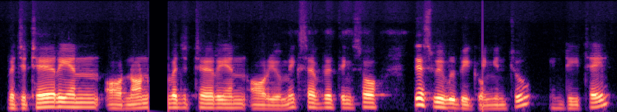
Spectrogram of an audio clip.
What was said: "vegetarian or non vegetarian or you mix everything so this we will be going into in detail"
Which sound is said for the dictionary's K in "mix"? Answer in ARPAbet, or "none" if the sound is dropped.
K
